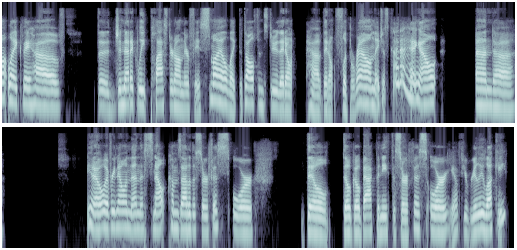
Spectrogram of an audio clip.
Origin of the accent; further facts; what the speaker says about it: Florida, United States; but when I was growing up in Florida, definitely not a regular sighting at all.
